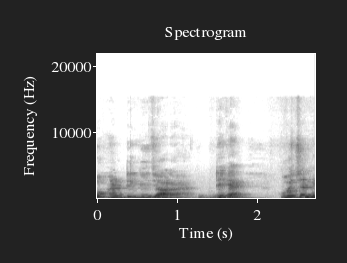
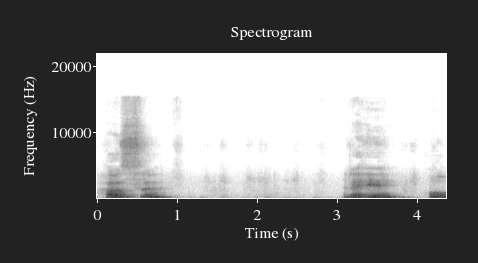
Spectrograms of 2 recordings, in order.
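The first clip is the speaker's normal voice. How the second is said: single words with very long gaps; very slow dictation; much slower than usual. Shown as a demonstration. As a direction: stretch each word as if writing it out. Writes the sentence while saying it. (बहुत धीरे, एक-एक शब्द रुक कर)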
